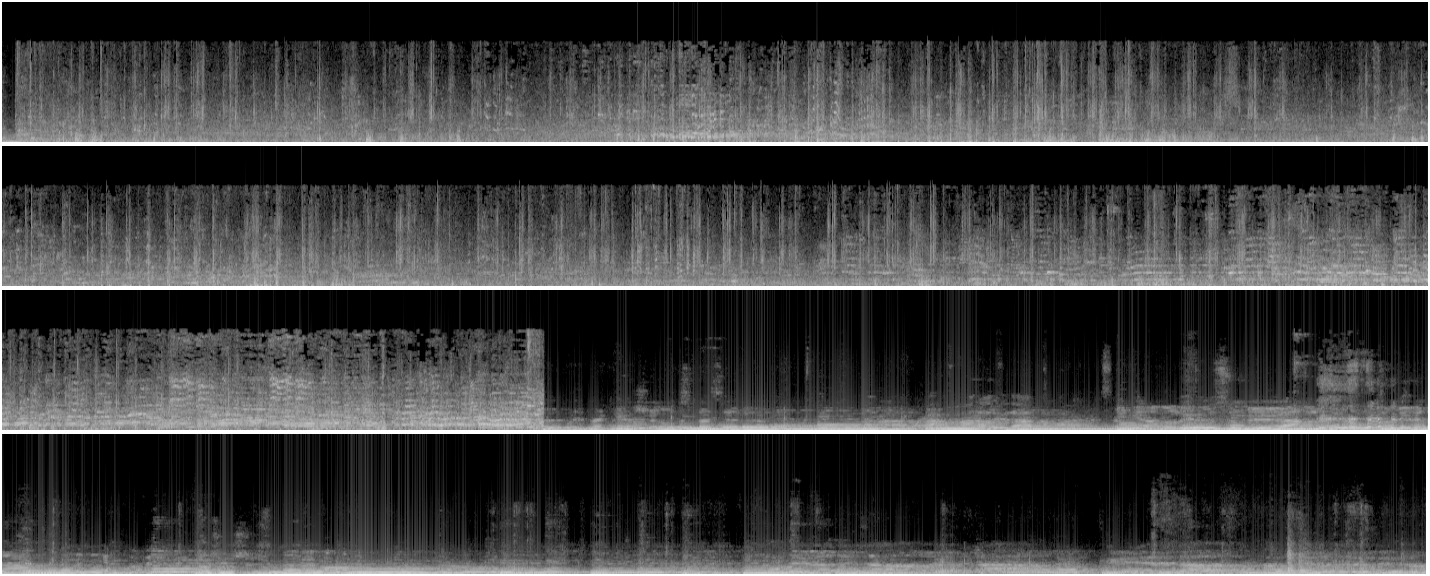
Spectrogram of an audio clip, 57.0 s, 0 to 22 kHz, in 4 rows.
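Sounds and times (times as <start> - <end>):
footsteps on stone paving: 0.0 - 34.0
street noise: 0.0 - 57.0.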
